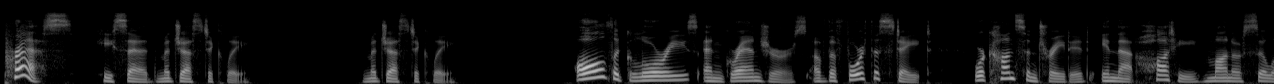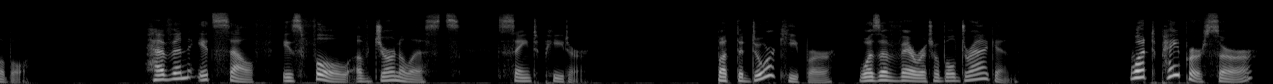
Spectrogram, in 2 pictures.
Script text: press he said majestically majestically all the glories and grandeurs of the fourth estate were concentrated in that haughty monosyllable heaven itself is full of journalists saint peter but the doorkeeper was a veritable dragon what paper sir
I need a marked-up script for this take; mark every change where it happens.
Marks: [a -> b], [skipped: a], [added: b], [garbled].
press he said majestically majestically all the glories and grandeurs of the fourth estate were concentrated in that haughty monosyllable heaven itself is full of journalists saint peter but the doorkeeper was a veritable dragon what paper sir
